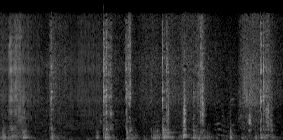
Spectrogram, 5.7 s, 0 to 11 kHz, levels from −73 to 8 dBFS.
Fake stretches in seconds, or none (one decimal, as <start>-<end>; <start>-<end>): 0.0-0.8; 1.4-2.0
